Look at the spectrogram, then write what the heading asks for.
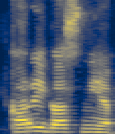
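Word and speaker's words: Karigasniemi: Sorry, how do you pronounce the place? Karigasnie. I can. Oh, Karigasnie.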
